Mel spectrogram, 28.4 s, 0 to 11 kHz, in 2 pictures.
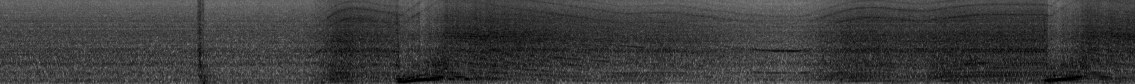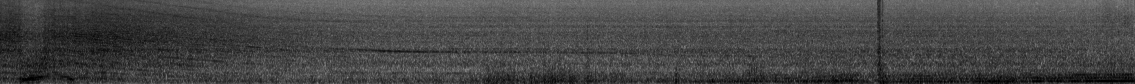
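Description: Ford Crown Victoria Police Interceptor's 4.6-litre V8 revved several times, its pitch rising and falling with each blip of the throttle, then settling to a steady idle from about two-thirds of the way through.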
